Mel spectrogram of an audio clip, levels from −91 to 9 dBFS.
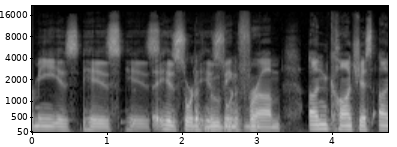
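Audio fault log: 1.24–3.02 s, doubled audio track: just after "me is his", a second full-band copy of the speech runs about half a second behind and about 5 dB quieter, likely from a slower capture path. Unlike an echo, it has no decay or room colour, and it starts and stops abruptly.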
